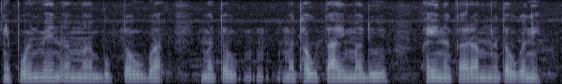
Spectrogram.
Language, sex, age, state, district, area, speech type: Manipuri, male, 18-30, Manipur, Churachandpur, rural, read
